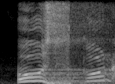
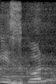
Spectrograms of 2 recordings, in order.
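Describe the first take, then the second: First: The word begins with an u vowel. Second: The word begins with an i vowel. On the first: The speaker calls it right. "Uskun ataukah iskun bacanya?" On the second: The speaker calls it wrong. "Uskun ataukah iskun bacanya?"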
